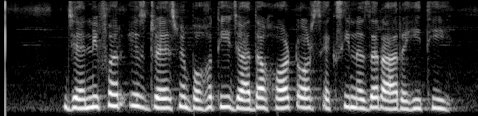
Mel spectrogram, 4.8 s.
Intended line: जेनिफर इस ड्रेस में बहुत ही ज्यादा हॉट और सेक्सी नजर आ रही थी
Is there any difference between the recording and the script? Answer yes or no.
no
